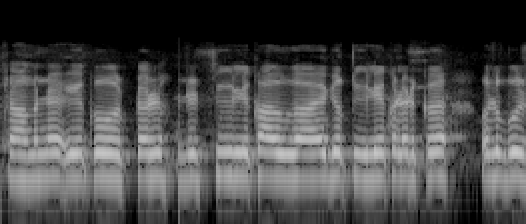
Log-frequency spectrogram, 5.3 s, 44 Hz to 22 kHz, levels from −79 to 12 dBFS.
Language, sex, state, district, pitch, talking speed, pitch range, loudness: Hindi, male, Chhattisgarh, Balrampur, 160 Hz, 125 wpm, 155-160 Hz, -18 LUFS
